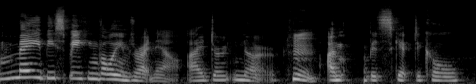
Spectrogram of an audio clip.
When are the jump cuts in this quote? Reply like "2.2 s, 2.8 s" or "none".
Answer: 3.6 s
